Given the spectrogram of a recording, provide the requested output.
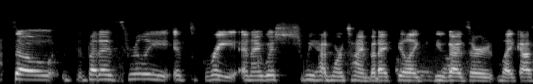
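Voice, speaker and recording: Moderately paced speech from a woman. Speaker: podcast co-host, lactation business coach. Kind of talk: casual group chat, episode wrap-up.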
